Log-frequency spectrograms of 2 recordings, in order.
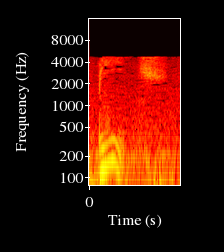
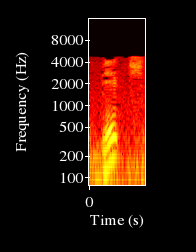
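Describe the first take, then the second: First: The vowel is long. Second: The vowel is short. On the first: The speaker calls it right. "It should have a long E sound" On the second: The speaker calls it wrong. "Don't say bitch"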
